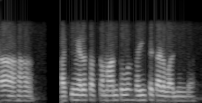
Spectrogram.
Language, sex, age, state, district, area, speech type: Hindi, male, 18-30, Madhya Pradesh, Harda, urban, conversation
